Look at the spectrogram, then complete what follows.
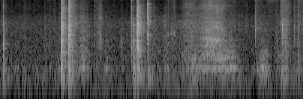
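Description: Orange plastic pry tool working along the seam of a laptop's plastic case: sharp plastic clicks and taps, several in pairs, with a short scraping rub about four seconds in.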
